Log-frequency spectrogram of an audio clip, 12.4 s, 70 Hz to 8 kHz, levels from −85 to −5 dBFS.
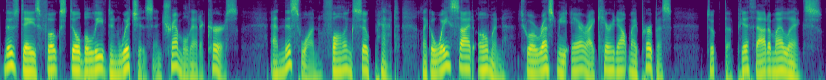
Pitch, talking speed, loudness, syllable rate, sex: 110 Hz, 190 wpm, -17 LUFS, 5.2 syllables/s, male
